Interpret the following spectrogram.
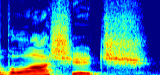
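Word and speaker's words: Vlašić: let go on loan to CSKA Moscow Nicola the LA Shh that's for our Croatian friends who actually watched and corrected our pronunciation the logic there you go we took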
